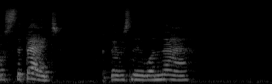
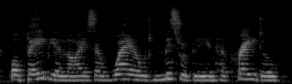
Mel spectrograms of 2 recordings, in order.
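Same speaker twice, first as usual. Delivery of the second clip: plain reading voice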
